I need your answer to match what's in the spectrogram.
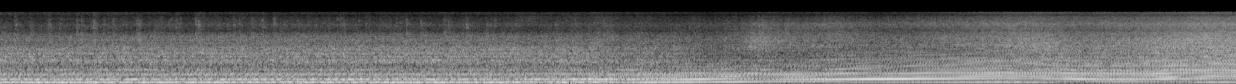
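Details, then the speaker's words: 434ci Pontiac V8, small cam around 600 lift, made 600 horsepower: deep steady roar with pitch climbing and wavering, then settling to a mild even chop-chop lope at idle; healthy mild engine. "All right, so you could hear how not very radical engine at all. You can hear it idle at the end there, just kind of a chop chop idle. Fairly mild engine."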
